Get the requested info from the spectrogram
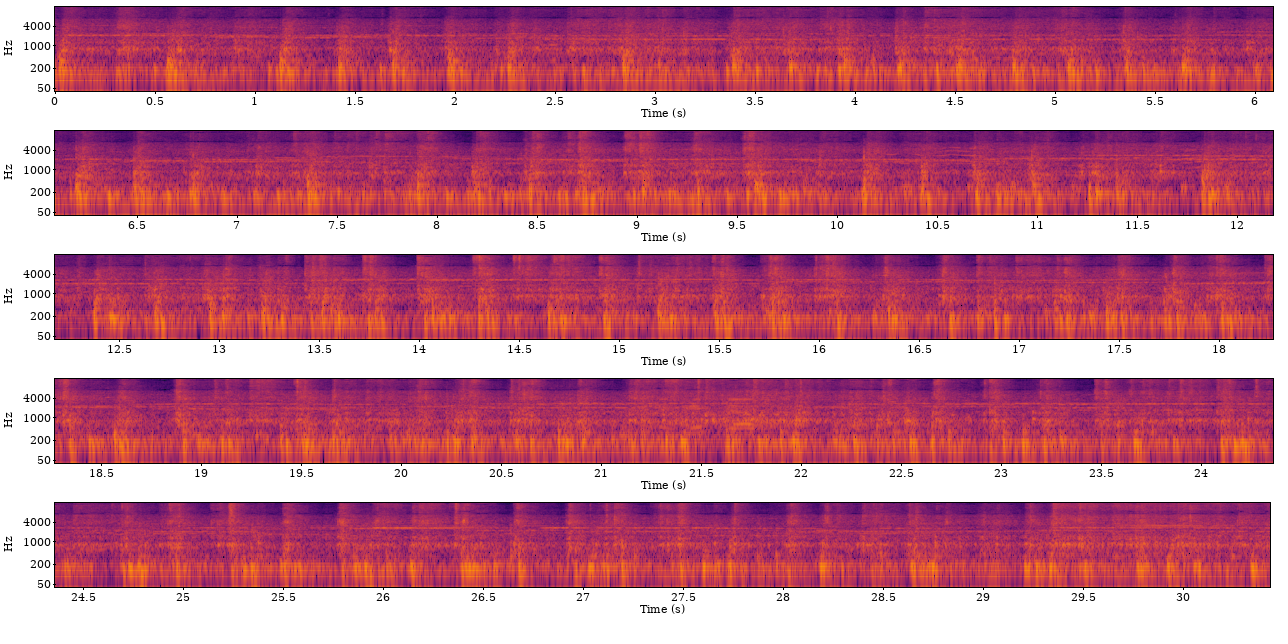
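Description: A marching band playing: a high melody over fast, steady drumming.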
